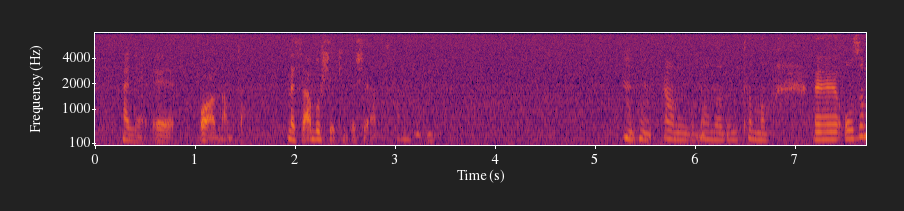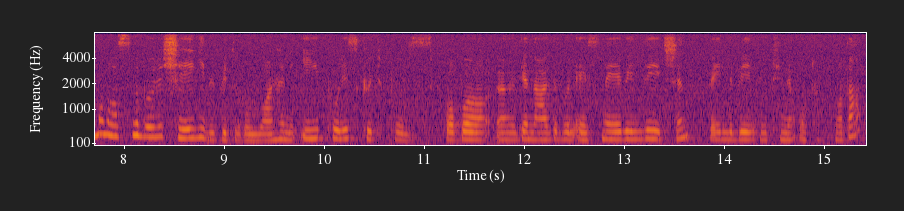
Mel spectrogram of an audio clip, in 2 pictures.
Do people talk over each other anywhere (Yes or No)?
No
